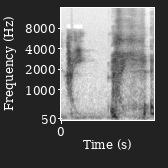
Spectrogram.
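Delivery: high, breathless little "hi, hi"; mock eager greeting. Boss wants the junior to chirp an eager hi.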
